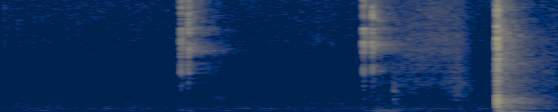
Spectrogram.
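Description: Near silence broken by three short computer mouse clicks, two faint ones and a louder one with a low thump near the end.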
